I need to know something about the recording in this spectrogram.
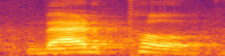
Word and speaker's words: ব্যর্থ: জফলাযুক্ত ব্যঞ্জনের পরে যদি অকার উচ্চারণ হয় তাহলে তার উচ্চারণ হবে কি? এ। মানে এটার উচ্চারণ কি বলেছিলাম? ব্যর্থ, বয় জফলা আকার থয় রেপ, অর্থাৎ এর উচ্চারণ হবে ব্যর্থ।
